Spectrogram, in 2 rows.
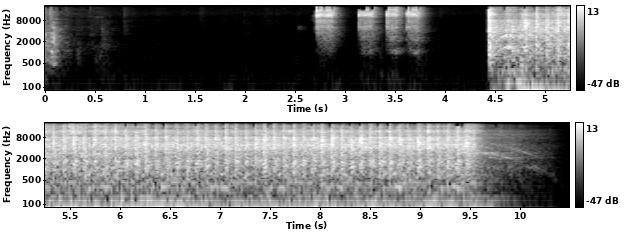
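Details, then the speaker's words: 2004 Pontiac Grand Am with a swapped 3800 supercharged engine and 5-speed, first start attempt after wiring the engine harness, fuel fed directly into the throttle body: clicks, then steady cranking that never catches; cranks but won't start. "It is not wanting to start now. She was so close, so close."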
